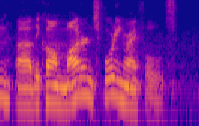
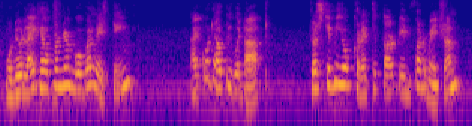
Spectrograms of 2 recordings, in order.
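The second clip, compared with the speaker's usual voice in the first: mock scam caller; 8 semitones higher than usual.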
